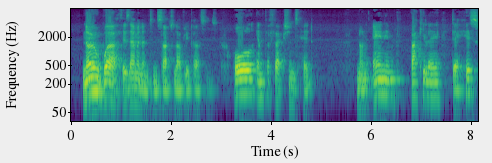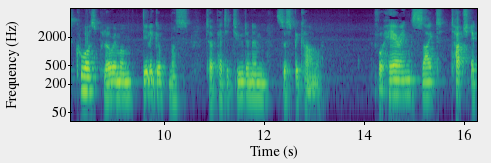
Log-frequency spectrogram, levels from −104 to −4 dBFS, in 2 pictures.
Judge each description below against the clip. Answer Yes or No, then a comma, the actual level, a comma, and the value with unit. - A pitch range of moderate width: No, wide, 5.9 semitones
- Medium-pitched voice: No, low, 115 Hz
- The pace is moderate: No, slow, 95 wpm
